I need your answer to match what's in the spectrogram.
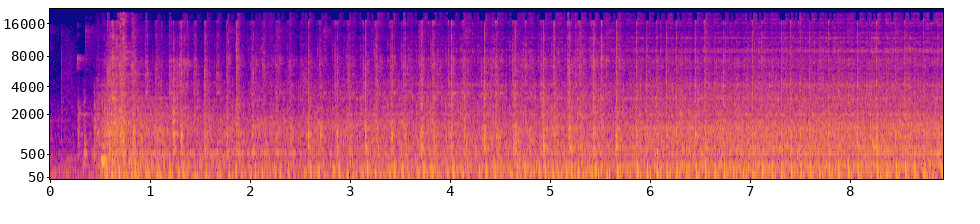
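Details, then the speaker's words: Small go-kart single-cylinder engine just refitted with the throttle cable reconnected, started on choke, not yet ridden: catches within a second and settles into a quick, even putter with no stumbling. Normal running. "yeah this engine ran pretty good ran pretty good on the ground and stuff"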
